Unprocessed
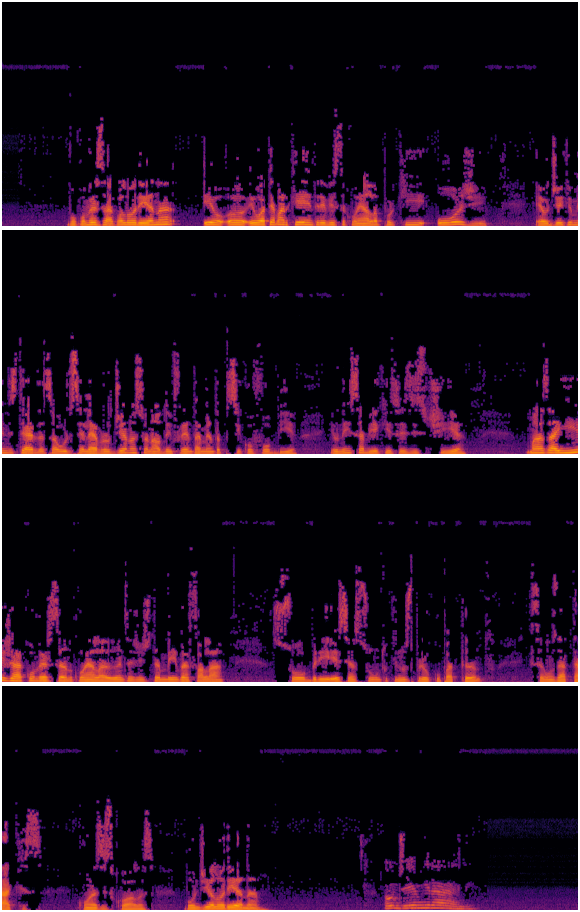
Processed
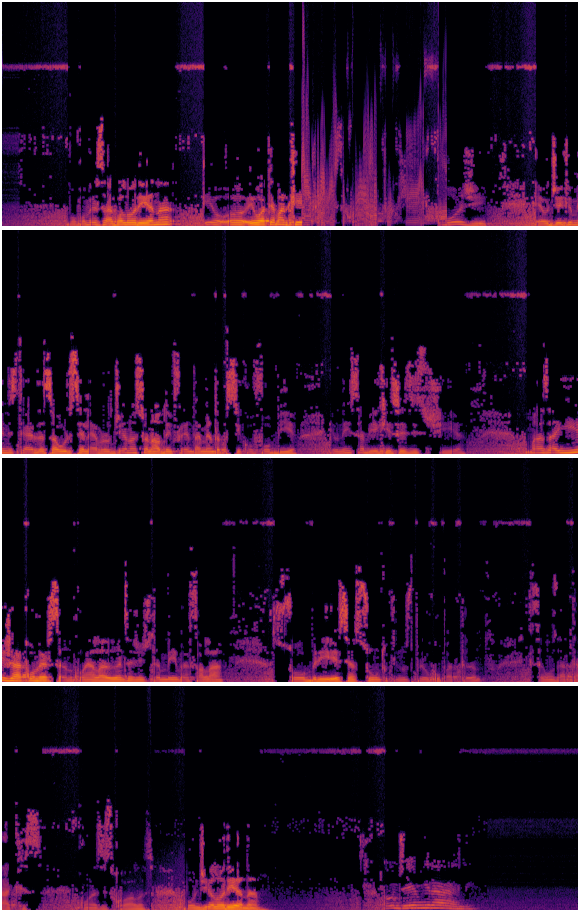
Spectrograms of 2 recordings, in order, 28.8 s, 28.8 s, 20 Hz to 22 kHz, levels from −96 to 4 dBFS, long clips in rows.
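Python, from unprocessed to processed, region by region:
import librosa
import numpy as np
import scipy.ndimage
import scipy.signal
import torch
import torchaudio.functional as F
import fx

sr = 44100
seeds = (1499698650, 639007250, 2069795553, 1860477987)

y = fx.chain(x, sr, fx.highpass(hz=740.0, slope=24),
    fx.doppler_dist(depth_ms=0.91), at=(3.74, 5.56))
y = fx.chain(y, sr, fx.law_mismatch(coded='A'),
    fx.air_absorb(metres=280.0), at=(23.11, 23.93))
y = fx.high_shelf(y, sr, hz=7200.0, db=8.5)
y = fx.auto_swell(y, sr, attack_ms=377.0)
y = fx.pre_swell(y, sr, db_per_s=22.0)
y = y * 10.0 ** (-4.5 / 20.0)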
